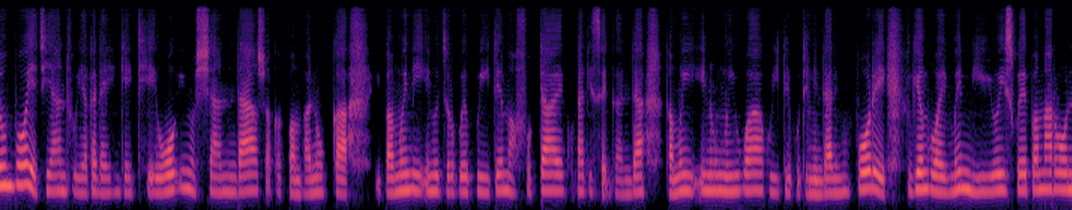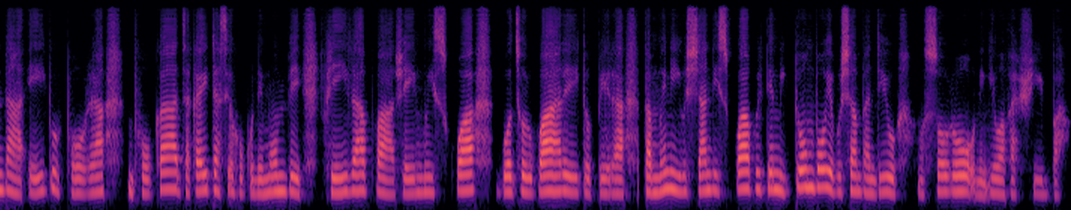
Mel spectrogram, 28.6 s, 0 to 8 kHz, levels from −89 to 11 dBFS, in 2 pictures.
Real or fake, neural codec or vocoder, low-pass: fake; codec, 16 kHz, 0.3 kbps, FocalCodec; 7.2 kHz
